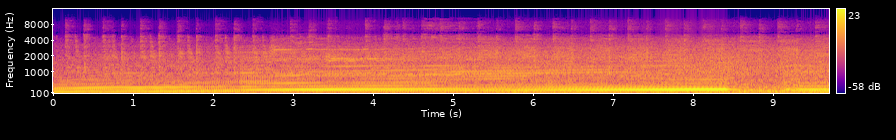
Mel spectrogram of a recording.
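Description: Honda CRX VTEC's 1.6-litre B16A four-cylinder engine, heard from inside the cabin, pulling steadily up through the revs under acceleration. About eight and a half seconds in the revs drop abruptly with a gear change, then climb again.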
